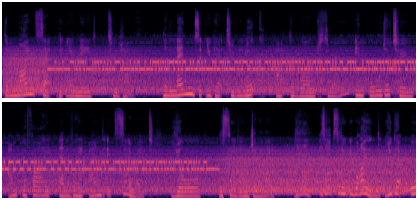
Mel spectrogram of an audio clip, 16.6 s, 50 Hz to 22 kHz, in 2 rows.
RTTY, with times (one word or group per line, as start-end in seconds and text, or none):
1.8-3.0 SP5QVK
3.1-3.4 DE
3.6-4.6 M0GRV
4.8-5.2 TNX
5.4-5.8 FER
6.0-6.9 CALL.
7.0-7.5 UR
7.6-8.1 RST
8.2-8.8 599
9.0-9.7 599.
9.9-10.6 NAME
10.8-11.4 JEAN
11.5-12.4 JEAN.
